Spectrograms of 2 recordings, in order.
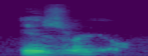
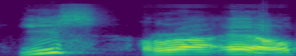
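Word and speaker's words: ישראל: What is Israel? Yisrael, to pronounce it properly, is the land of promise.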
